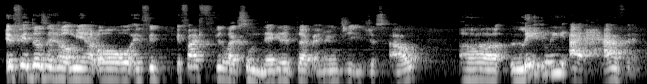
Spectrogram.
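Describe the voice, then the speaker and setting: A man's voice: fairly high pitch, brisk. A man from Haiti chatting casually as an interview guest, often searching for words in an informal way. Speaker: interview guest, writer and filmmaker. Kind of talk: casual chat. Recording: echoey room.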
